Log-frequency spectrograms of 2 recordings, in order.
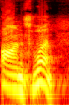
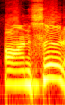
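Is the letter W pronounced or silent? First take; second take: pronounced; silent. First: The W sound is pronounced. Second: The W sound is silent. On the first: The speaker calls it wrong. "ना कि आंसर" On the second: The speaker calls it right. "S के बाद डब्ल्यू हमेशा silent होता है"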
